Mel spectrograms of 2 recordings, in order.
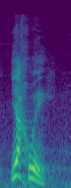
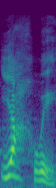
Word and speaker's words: Yahweh: karena ini aturannya nah lalu bacanya Bagaimana nah seringkali sekarang dibaca menjadi yahwe Hai kamu jauh juga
